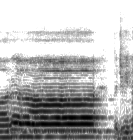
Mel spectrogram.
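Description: A man singing one long held note, without accompaniment, for about a second and a half: the close of an interrupted cadence (V to vi), which doesn't resolve back to the tonic chord.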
